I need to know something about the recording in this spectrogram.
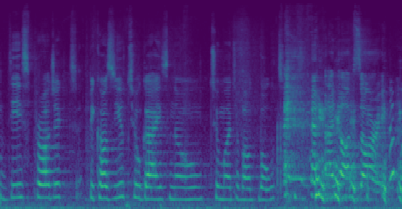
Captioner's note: laughs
